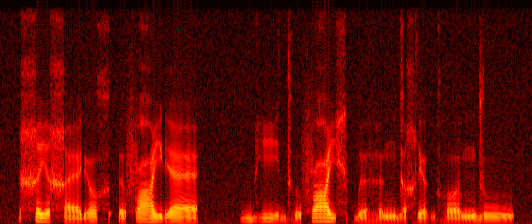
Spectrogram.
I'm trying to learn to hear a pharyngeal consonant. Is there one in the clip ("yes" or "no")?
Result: yes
